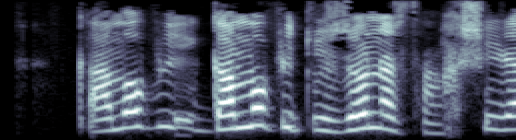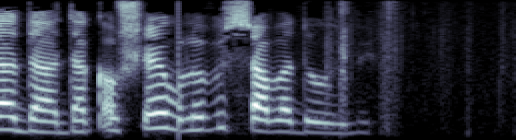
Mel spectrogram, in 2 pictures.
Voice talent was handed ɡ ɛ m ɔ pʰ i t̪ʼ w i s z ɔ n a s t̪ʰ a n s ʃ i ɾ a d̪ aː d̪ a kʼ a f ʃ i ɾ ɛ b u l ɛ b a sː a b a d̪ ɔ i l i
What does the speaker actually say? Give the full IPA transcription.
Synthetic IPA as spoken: ɡ a m ɔ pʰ i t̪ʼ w i s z ɔ n a s t̪ʰ a n χ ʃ i ɾ a d̪ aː d̪ a kʼ a f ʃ i ɾ ɛ b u l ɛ b i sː a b a d̪ ɔ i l i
